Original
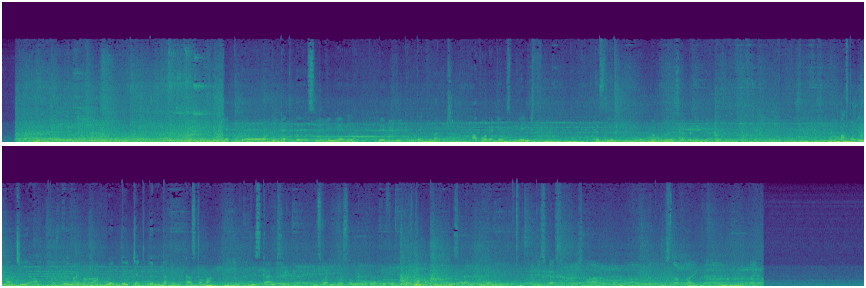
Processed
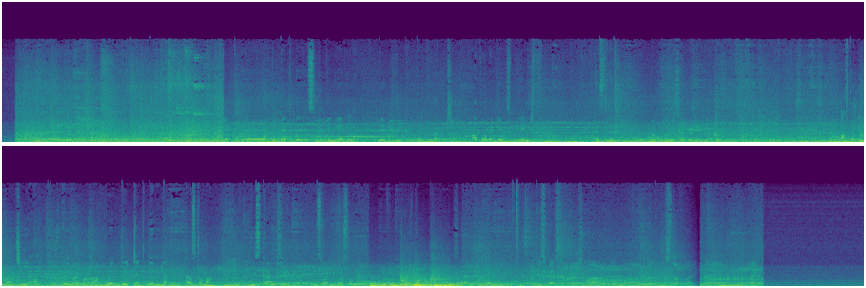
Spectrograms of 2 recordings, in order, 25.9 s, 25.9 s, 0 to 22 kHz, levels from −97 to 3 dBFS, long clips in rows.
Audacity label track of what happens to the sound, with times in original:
5.800000	8.090000	Butterworth band-stop 850 Hz, Q 6.1
18.420000	19.820000	tone controls bass +14 dB, treble -11 dB
22.930000	23.390000	fade out

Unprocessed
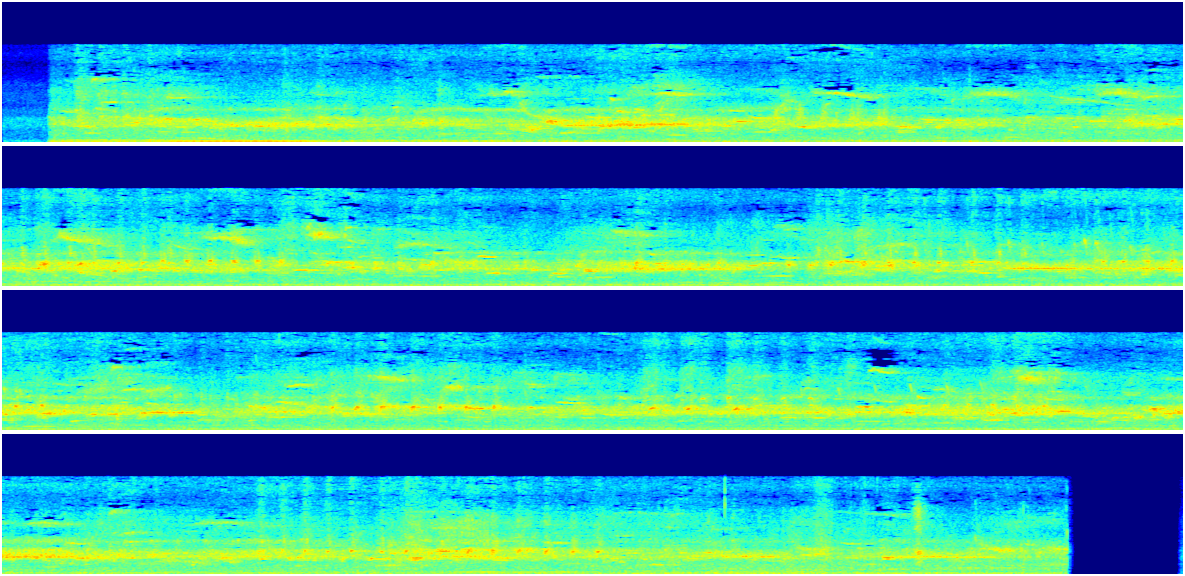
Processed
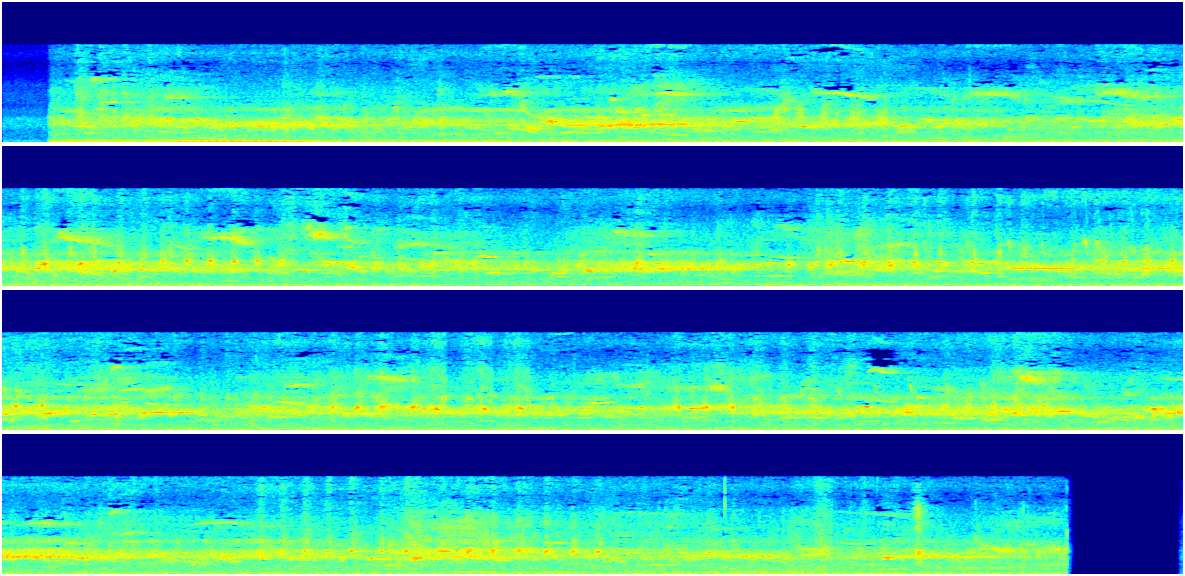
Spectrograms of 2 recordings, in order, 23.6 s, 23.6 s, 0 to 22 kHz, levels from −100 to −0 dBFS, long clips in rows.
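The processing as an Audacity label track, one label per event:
8.110000	9.690000	HPF 290 Hz
13.900000	15.560000	reverse

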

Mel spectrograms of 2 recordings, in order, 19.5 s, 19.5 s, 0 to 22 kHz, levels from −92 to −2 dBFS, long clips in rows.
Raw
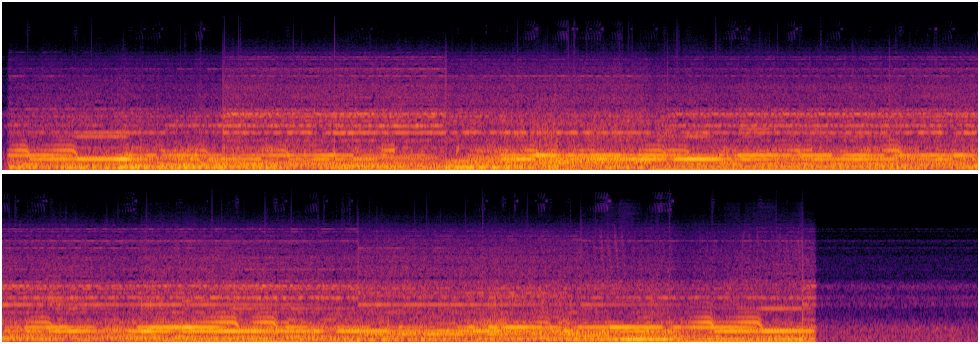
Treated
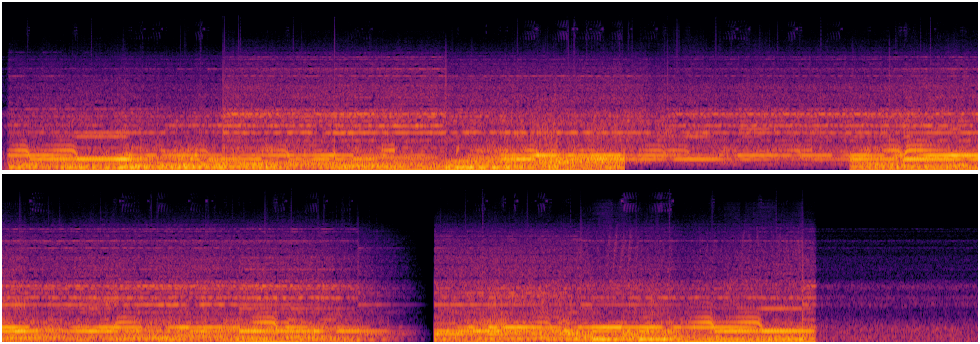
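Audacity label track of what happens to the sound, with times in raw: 6.230000	8.490000	HPF 460 Hz
9.020000	12.140000	reverse
13.010000	14.090000	fade out quadratic
15.670000	16.140000	reverse

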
